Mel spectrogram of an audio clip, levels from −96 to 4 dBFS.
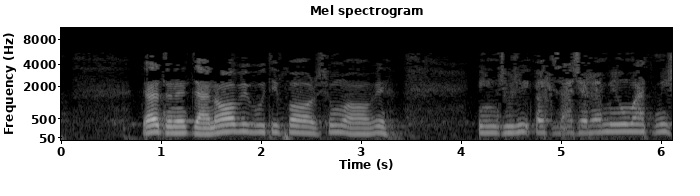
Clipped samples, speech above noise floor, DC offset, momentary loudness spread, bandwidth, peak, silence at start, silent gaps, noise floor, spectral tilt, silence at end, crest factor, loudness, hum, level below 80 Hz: under 0.1%; 29 dB; under 0.1%; 12 LU; 5.6 kHz; -24 dBFS; 0.85 s; none; -72 dBFS; -6 dB/octave; 0 s; 20 dB; -44 LUFS; none; -74 dBFS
